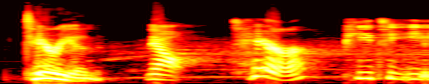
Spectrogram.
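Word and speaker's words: pterion: region pan No tyon even though it starts with a P let's pronounce that teron now te PT R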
